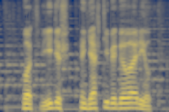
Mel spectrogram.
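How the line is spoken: Father laughing. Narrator (Russian): засмеялся папа

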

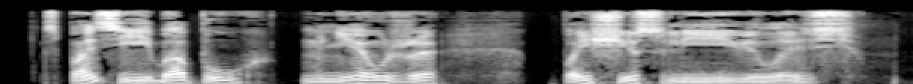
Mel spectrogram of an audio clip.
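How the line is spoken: Dejected reply. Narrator (Russian): уныло ответил Иоя

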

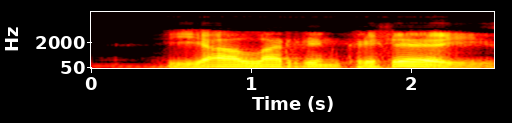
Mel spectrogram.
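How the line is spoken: Deep, enveloping voice. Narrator (Russian): заговорил ботан глубоким, обволакивающим голосом

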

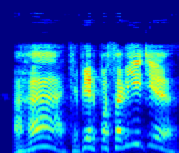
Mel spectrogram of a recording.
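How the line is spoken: Yelling. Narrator (Russian): заорал Фиолетов

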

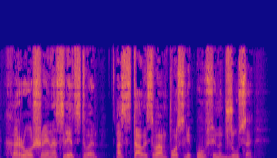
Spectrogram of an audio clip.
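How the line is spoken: Laughing speech. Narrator (Russian): смеясь сказал Ружера

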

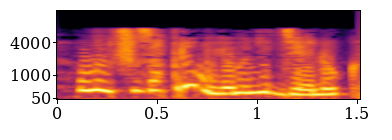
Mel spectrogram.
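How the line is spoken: Witch shouting. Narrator (Russian): крикнула травяная ведьма

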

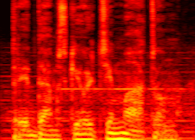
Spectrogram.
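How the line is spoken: Whispered. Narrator (Russian): прошептал ведьмак

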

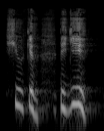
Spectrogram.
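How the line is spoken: Sobbing mumble. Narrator (Russian): промычал он, всхлипывая

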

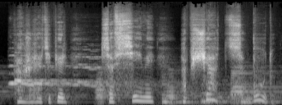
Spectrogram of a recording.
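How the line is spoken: Frightened whisper. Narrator (Russian): Он побледнел и прошептал

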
